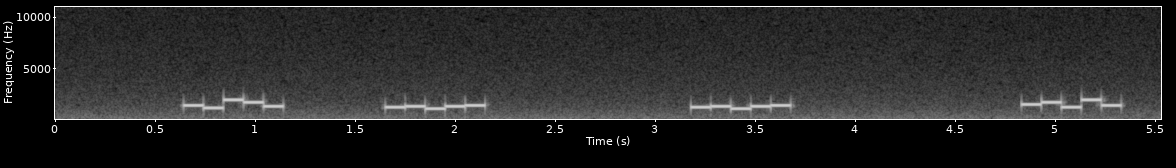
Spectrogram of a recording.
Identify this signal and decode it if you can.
Five-tone selective call (CCIR), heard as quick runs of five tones, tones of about 100 ms. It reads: 52084 34145 34145 68305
